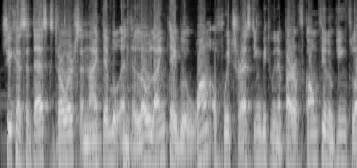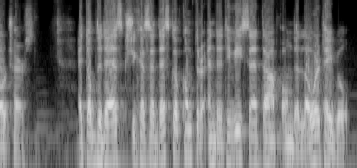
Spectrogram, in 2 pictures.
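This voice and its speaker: A man narrates a story game in a read-aloud style. He sometimes trips on words and rereads them. His voice is mid-pitched, with light music underneath. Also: fairly quick, fairly bright tone. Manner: stumbles over and rereads words. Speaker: reader playing through a visual novel.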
